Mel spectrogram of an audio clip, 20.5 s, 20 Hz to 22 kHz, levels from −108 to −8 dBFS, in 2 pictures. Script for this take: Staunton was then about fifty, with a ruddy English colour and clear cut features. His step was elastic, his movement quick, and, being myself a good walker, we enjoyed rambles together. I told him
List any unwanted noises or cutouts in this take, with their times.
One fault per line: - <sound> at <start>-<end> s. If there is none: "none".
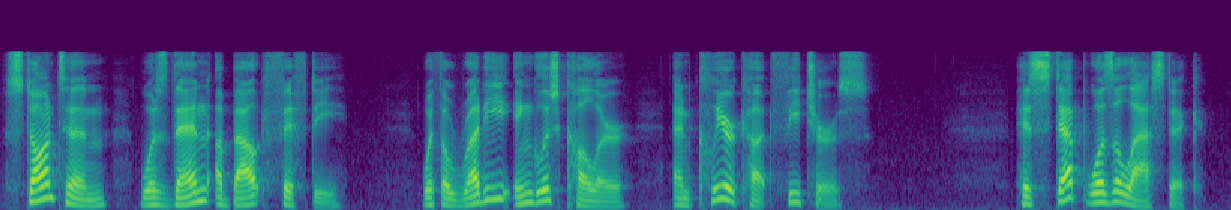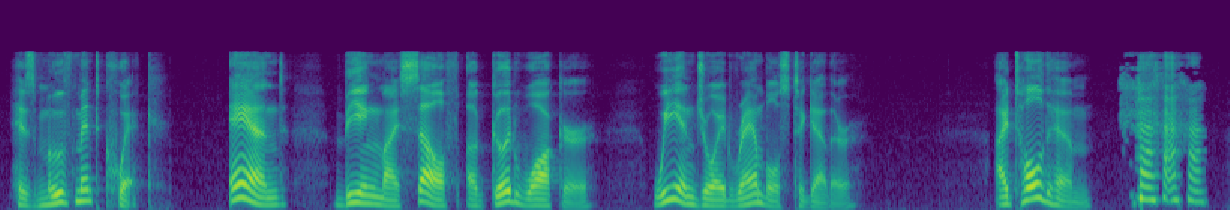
- laugh at 19.6-20.3 s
